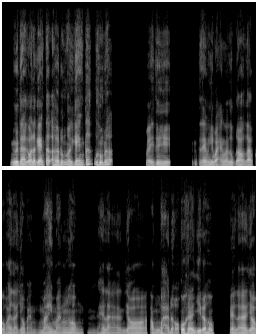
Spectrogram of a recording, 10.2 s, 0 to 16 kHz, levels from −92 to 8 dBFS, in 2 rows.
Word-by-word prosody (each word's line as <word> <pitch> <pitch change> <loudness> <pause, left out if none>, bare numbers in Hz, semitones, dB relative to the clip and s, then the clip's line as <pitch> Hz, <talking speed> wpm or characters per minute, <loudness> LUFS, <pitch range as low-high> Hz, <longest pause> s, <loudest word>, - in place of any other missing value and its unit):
Người 145 +2 +5
ta, 170 +2 +5
gọi 125 -4 +4
là, 140 - +7
gang 170 +4 +6
tấc - - +3
ờ, 145 +1 +4
đúng 165 +7 +2
rồi, 160 -6 +1
gang 190 +3 +2
tấc 215 +3 +1
luôn 200 -2 +3
đó. 205 +3 +1 0.7
Vậy 120 +3 -2
thì 145 -2 0 0.6
theo 145 +2 -1
như 150 0 +1
bạn 100 -3 -1
là 105 - -1
lúc 130 +5 -2
đó 150 +3 +2
là - - 0
có 115 - -7
phải 115 +1 -5
là 105 - -5
do 100 0 -6
bạn 85 +2 -12
may 115 +2 -3
mắn 115 +8 -6
hông? 115 -5 -4
Ừm, 85 +4 -20
hay 105 0 -6
là 85 -4 -7
do 100 +2 -2
ông 115 +2 -5
bà 95 -4 -3
độ 85 -2 -4
hay 110 -2 +4
cái 120 - -2
gì 115 -4 +3
đó - - +5
hông? 130 -2 -1 0.3
Hay - - -4
là 105 -2 +1
do 110 +5 +1
115 Hz, 265 wpm, -25 LUFS, 100-150 Hz, 0.7 s, là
